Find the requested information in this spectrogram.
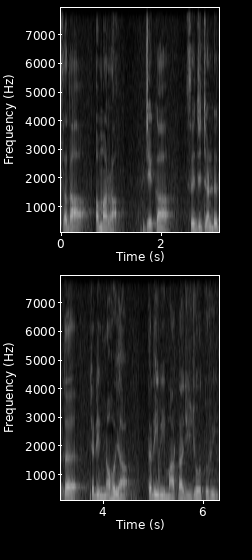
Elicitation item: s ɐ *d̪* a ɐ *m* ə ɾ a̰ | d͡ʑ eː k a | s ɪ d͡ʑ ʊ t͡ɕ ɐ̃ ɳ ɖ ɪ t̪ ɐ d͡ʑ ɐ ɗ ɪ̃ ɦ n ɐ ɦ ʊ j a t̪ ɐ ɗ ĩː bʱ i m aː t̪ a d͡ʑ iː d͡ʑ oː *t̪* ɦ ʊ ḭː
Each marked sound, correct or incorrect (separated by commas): correct, correct, correct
